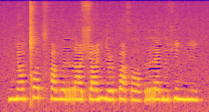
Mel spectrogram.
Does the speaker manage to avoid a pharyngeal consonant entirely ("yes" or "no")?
yes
